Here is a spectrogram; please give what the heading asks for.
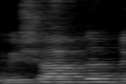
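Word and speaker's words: विशाखदत्त: फिर है मुद्रा राक्षस, इसके लेखक हैं विशाख दत्त, विशाखा दत्त भी सही है, स्पेलिंग बस ए लगा हुआ है, कोई ऐसी प्रॉब्लम नहीं है प्रोनाउंसिएशन में, और बहुत इजी तरीके से याद कर सकते हैं।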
